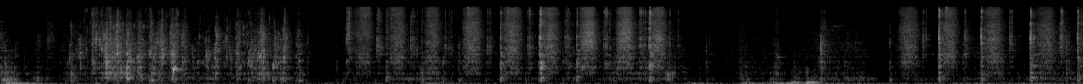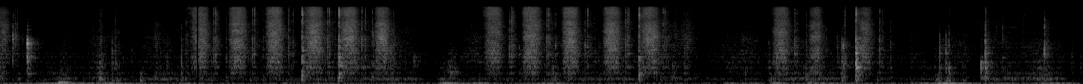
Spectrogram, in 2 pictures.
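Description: A comb drawn through damp real hair, with a water spray bottle spritzing it, in clusters of quick strokes separated by short pauses.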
